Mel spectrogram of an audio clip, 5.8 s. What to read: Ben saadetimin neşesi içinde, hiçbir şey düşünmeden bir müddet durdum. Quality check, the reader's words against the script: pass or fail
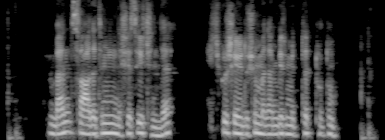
pass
